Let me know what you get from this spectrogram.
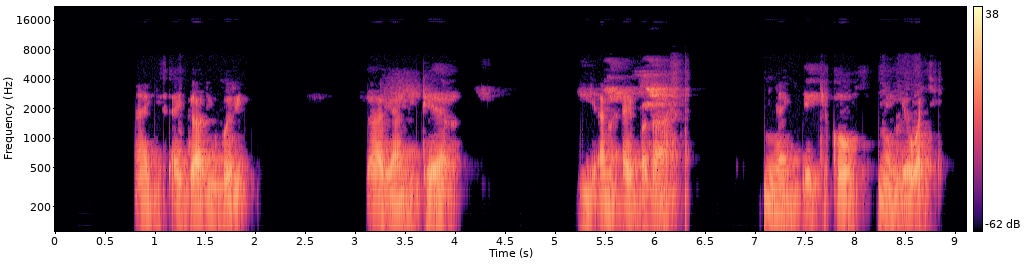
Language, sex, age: Wolof, male, 36-49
